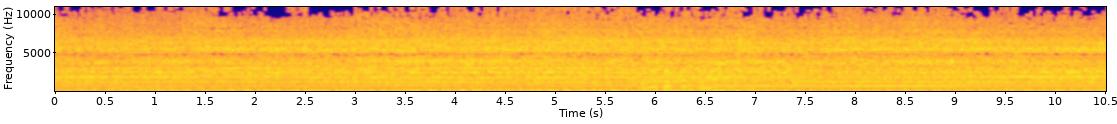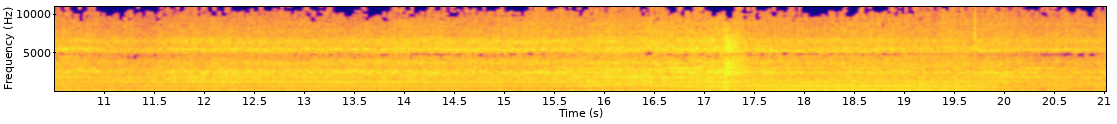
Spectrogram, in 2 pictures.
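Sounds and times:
flour mill motor humming: 0:00.0 - 0:21.0.

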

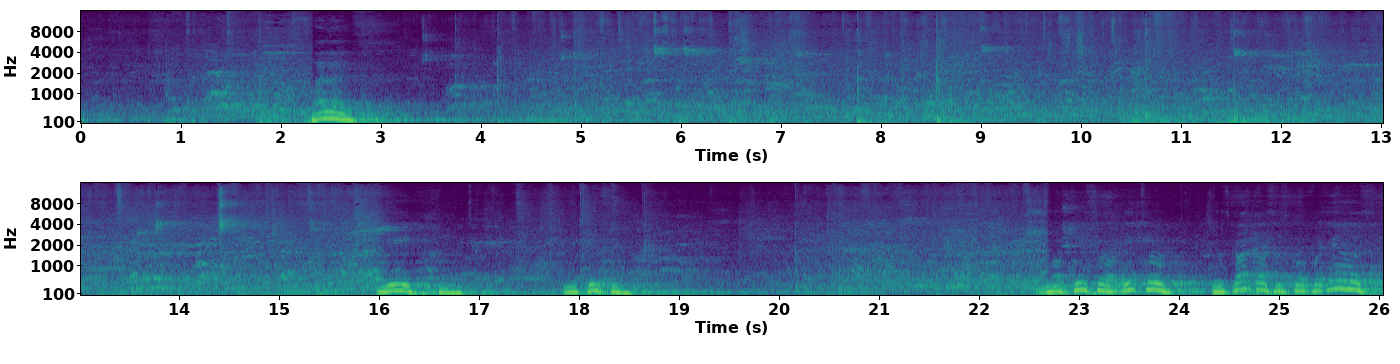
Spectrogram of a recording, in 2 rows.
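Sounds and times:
hum of spectators: 0:00.0 - 0:26.0
man's loud voice: 0:02.3 - 0:03.1, 0:16.0 - 0:17.0
basketball bouncing on concrete: 0:08.5 - 0:08.8.

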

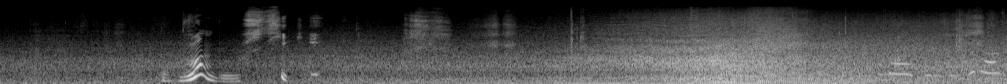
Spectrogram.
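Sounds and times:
car approaching: 0:00.0 - 0:10.0.

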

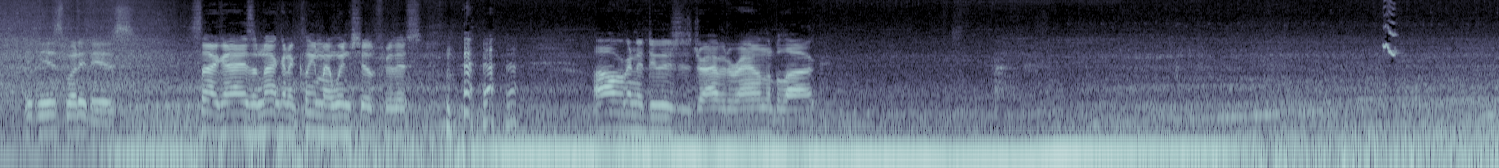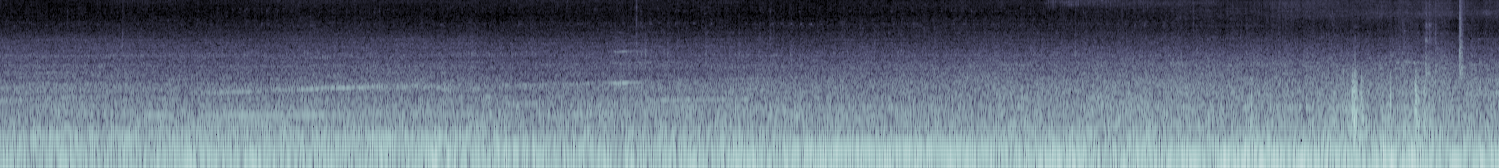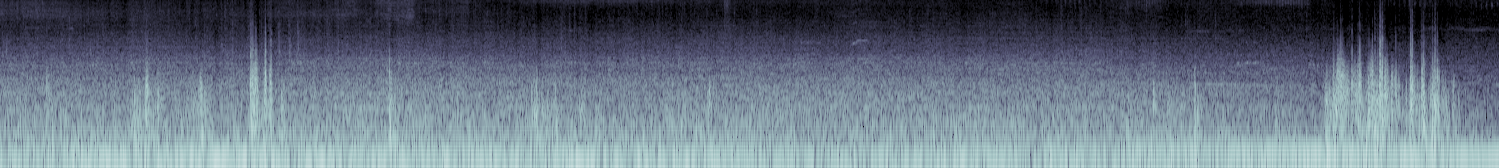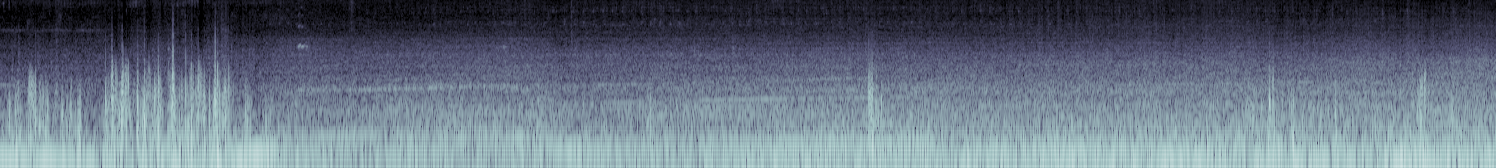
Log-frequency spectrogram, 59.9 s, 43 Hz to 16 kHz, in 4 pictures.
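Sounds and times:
car engine accelerating: 0:00.0 - 0:59.9
road noise inside car: 0:00.0 - 0:59.9.

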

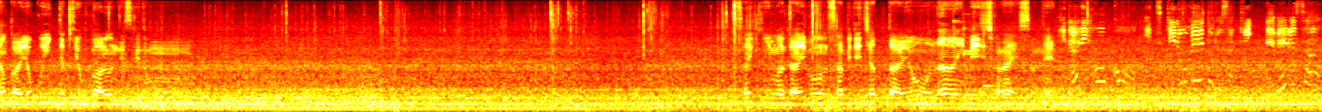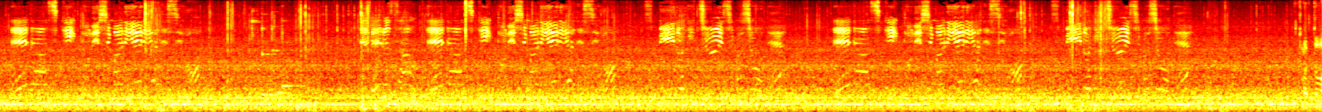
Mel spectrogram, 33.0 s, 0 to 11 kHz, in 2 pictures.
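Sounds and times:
car engine and road noise: 0:00.0 - 0:33.0
high chirps and clicks: 0:19.4 - 0:22.6.

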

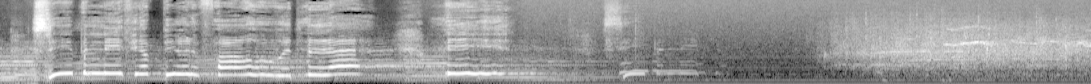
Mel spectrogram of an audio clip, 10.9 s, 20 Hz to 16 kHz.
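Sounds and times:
audience applauding: 0:08.2 - 0:10.9.

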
